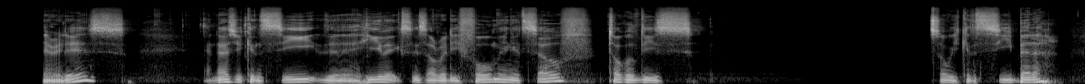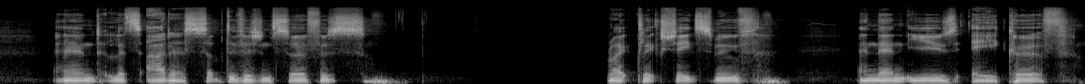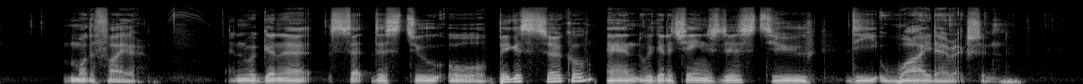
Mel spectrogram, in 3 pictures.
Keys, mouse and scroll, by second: 0.6-1.1 scroll down 9, 1.3-1.9 scroll up 7, 1.9 shift+middle click, 2.5-3.6 scroll down 5, 3.6-4.5 shift+middle drag, 4.5-6.0 scroll down 14, 6.0-8.6 scroll up 15, 8.6 click, 12.6 ctrl+2, 16.5-20.3 right drag, 21.9-23.7 drag, 24.8 click, 27.6 shift+middle drag, 27.9-31.0 drag, 31.1-31.6 shift+middle drag, 31.6-32.5 scroll up 4.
